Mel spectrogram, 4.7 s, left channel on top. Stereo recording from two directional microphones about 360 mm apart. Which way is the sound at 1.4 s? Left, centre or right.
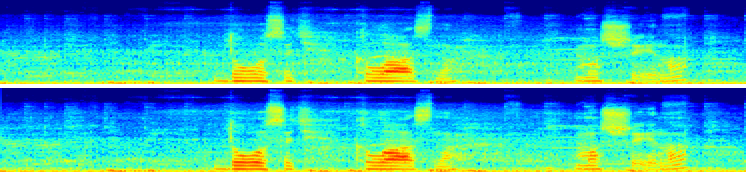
Centre.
